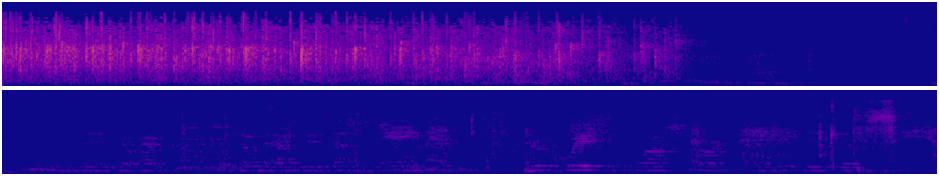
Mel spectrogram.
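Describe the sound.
An audience bursts into loud, steady applause for about four seconds as a man comes up to take over the program, then it cuts away and a man begins speaking.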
